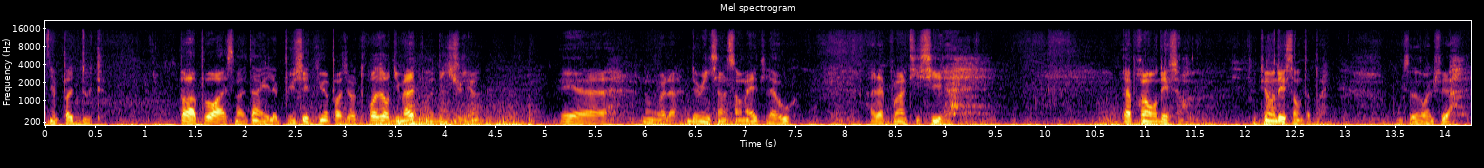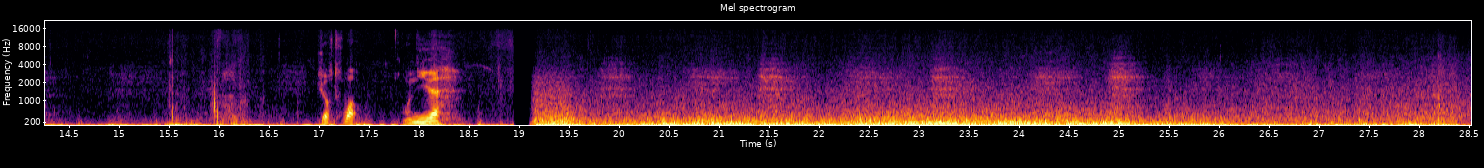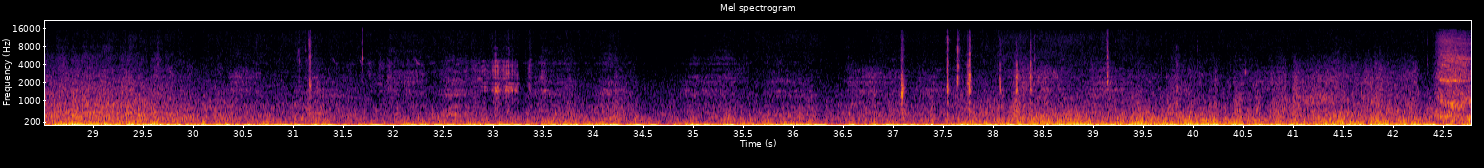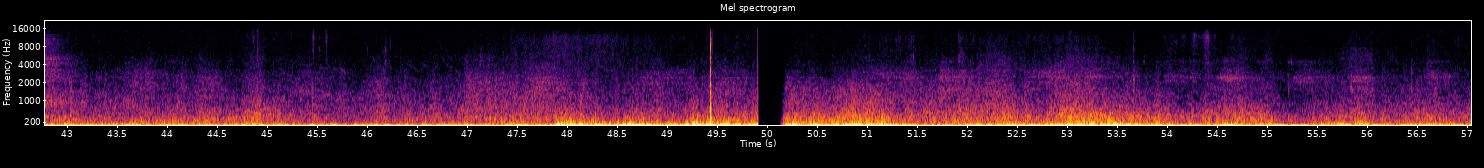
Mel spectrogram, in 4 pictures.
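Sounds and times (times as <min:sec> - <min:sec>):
wind buffeting microphone: 0:00.0 - 0:57.0
footsteps on stony path: 0:15.4 - 0:16.6.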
